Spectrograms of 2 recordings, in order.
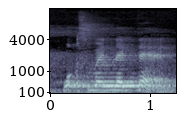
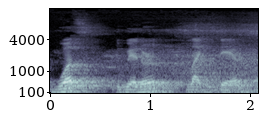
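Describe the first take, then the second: First: Put-on What's the weather like there said higher, in a polished British accent; British accent imitation. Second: Said in the usual way. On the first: Contrasting how she actually said it, in a British accent. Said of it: "Tapi dia bilangnya". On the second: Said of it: "Itu artinya kan".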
